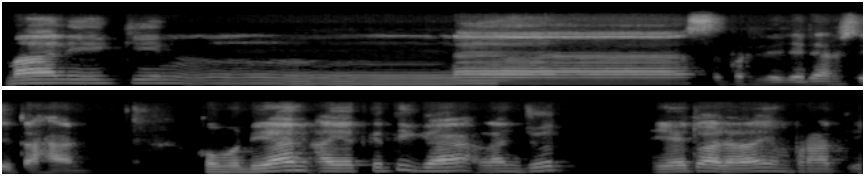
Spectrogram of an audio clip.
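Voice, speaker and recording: A man teaching Quran recitation in an online class. He is patient, repeats his points, ends phrases with "ya" and models the sounds before slowly chanting the verses. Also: a little high, warm tone. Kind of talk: online tajwid lesson. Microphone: video call.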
